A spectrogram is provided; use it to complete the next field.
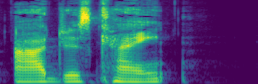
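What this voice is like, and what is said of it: Southern US accent. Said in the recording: “in my southern accent”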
